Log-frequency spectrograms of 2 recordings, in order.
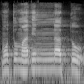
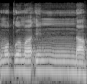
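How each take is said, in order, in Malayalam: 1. ഈ വാക്ക് t ശബ്ദവും സ്വരാക്ഷരവും ചേർന്ന് അവസാനിക്കുന്നു. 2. ഈ വാക്ക് നിശബ്ദമായ h ശബ്ദത്തിൽ അവസാനിക്കുന്നു. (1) "താഇൻ്റെ മഖ്റജിൽ നിന്നാണ് ഓതുക" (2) "ഹാ ഇന് സുക്കൂൻ ചെയ്ത് നിർത്തി"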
